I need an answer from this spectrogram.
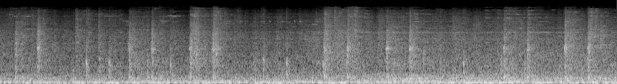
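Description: A train running on the rails: a steady low rumble with many irregular clicks and knocks from the wheels and cars.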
